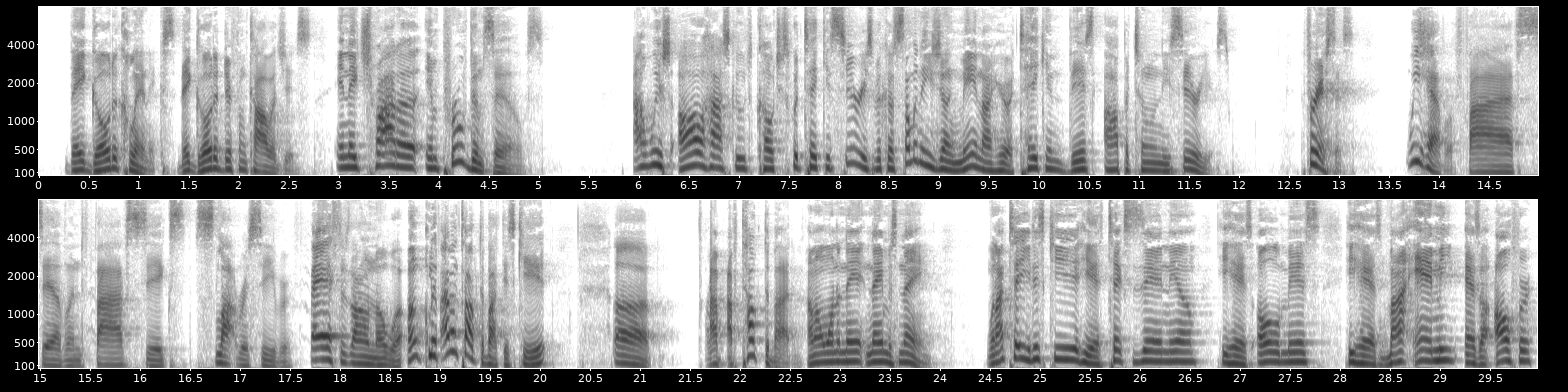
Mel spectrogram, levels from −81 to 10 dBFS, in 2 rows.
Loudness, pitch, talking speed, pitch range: -18 LUFS, 155 Hz, 185 wpm, 125-180 Hz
